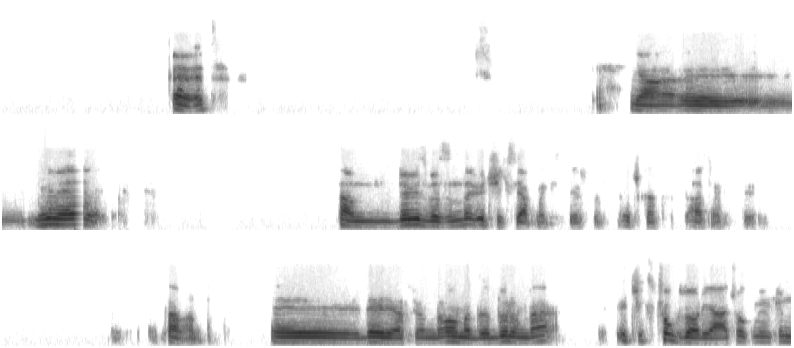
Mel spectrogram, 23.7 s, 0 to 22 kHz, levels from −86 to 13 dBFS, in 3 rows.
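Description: From 7.91 to 9.33 s the speech shows repeated stalls (stutter): packets kept arriving late, so the jitter buffer ran dry 13 times in under a second and a half. Each time the receiver stretched the last bit of sound to bridge the wait, filling 418 ms in total, with the longest gap 170 ms. Nothing is lost, but about 30% of that stretch is concealment, so the speech drags and catches repeatedly.

From 9.93 to 10.26 s comes a call audio freeze, likely from packets being held up long enough to empty the jitter buffer completely. About 309 ms is inserted, and after a brief continuation of the last sound nearly all of it, some 300 ms, is silence. The speech then resumes exactly where it stopped, so the result is a sudden dead pause rather than a dropout.

Between 11.39 and 12.65 s a jitter buffer slow-down follows as the receiver builds up a reserve. It repeats single pitch periods and slivers of pause, adding 172 ms so the speech plays at 87% of normal speed without any change in pitch. 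Sounds are audibly drawn out. Inside this stretch, from 11.48 to 11.78 s, a second brief bout of repeated stalls (stutter) adds four tiny gaps of at most 8 ms each, 32 ms in all.

From 14.48 to 18.59 s the opposite happens, a jitter buffer speed-up. Too much audio had built up in the buffer, so the receiver trimmed short pitch-period pieces again and again, cutting around 0.4 s in total. The speech runs at 110% of normal speed with its pitch unchanged, and sounds noticeably hurried. Throughout, the band limit near 12 kHz and coding grain point to Opus at roughly 20 kbps on the call path.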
